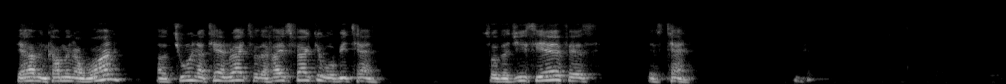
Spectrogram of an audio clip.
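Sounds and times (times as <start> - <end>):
computer mouse clicks: 8.8 - 9.3.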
